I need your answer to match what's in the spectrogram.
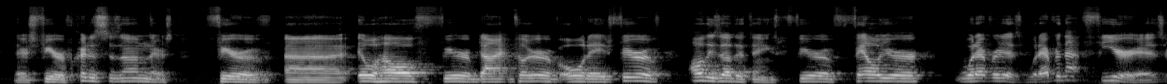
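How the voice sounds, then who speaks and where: A man talking as an interview guest and coach, telling lively stories and acting out his own inner dialogue, with frequent restarts. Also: medium pitch. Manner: energetic storyteller, acts out quoted inner dialogue; rambling restarts and repeated words. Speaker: guest, NLP coach and entrepreneur mentor. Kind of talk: casual interview conversation.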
